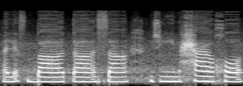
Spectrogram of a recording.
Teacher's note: جن کو الف، بے، تے سے اس طریقے سے پڑھے تھے اے والی ساؤنڈ میں، ان کو آ والی ساؤنڈ میں پڑھنا ہے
